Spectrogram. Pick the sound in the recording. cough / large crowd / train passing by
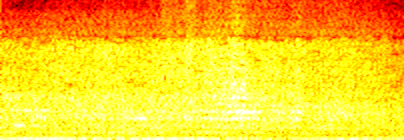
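train passing by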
